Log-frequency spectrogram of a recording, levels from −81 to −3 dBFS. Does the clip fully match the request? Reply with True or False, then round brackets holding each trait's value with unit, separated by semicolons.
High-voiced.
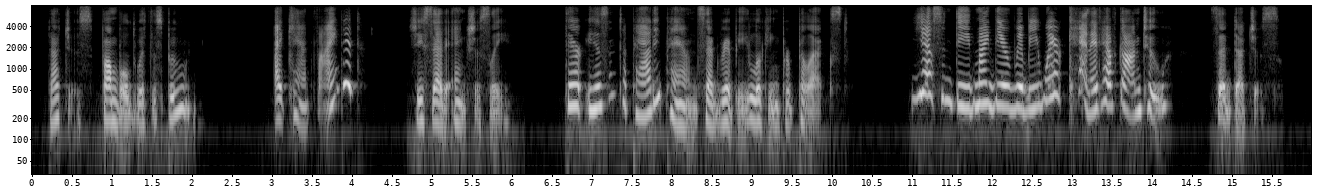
True (280 Hz)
